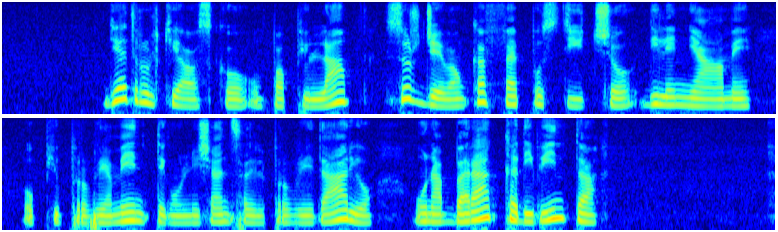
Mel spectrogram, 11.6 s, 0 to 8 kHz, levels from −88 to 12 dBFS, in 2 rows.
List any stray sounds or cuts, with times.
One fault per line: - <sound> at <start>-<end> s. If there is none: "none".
none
